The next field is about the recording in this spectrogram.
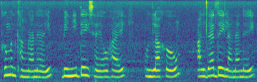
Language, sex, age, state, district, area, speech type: Bodo, female, 18-30, Assam, Kokrajhar, rural, spontaneous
